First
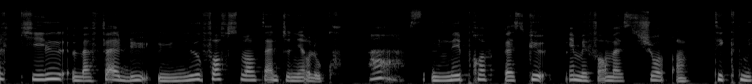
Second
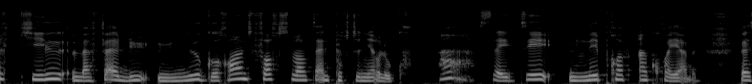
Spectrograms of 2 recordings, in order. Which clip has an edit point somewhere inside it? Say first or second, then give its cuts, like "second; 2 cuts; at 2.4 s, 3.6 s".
first; 5 cuts; at 2.0 s, 2.8 s, 4.2 s, 5.0 s, 5.7 s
